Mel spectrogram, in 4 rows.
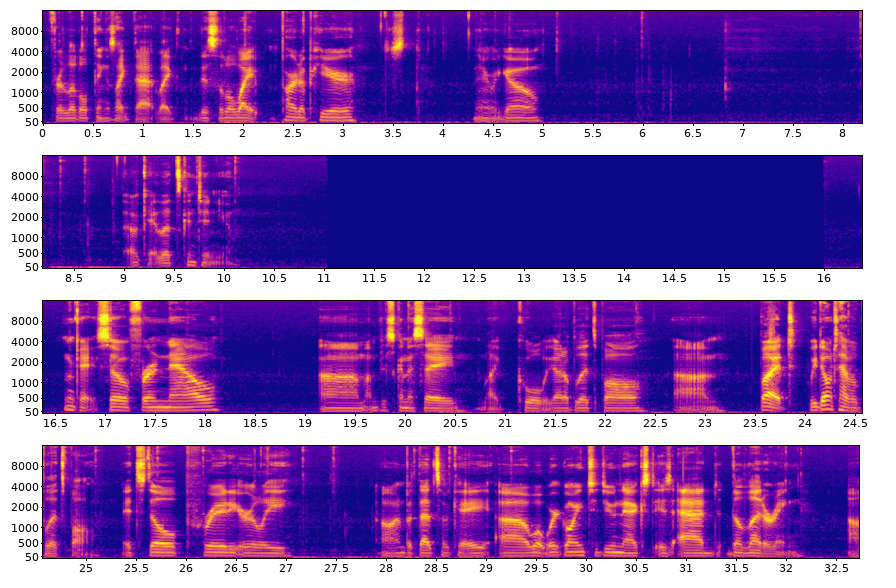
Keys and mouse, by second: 3.4-4.5 drag, 6.0-8.2 middle drag, 8.3 shift+middle drag, 9.7-10.1 middle drag, 11.2 middle click, 11.3 click, 11.9 shift+middle click, 12.6 shift+middle click, 13.4 middle click, 13.6 click, 13.8 middle drag, 14.0 middle click, 14.2 middle click, 14.2 shift+click, 14.3 click, 14.4 ctrl+z, 14.4 click, 14.7 click, 14.8 click, 15.1 middle click, 15.5 middle click, 15.6 click, 15.9-20.0 shift+middle drag, 21.5-22.3 drag, 22.9 click, 23.4-23.8 middle drag, 24.4 middle click, 25.1-25.7 shift+drag, 26.2-26.8 drag, 27.1-27.5 shift+drag, 28.3 shift+click, 29.2 click.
